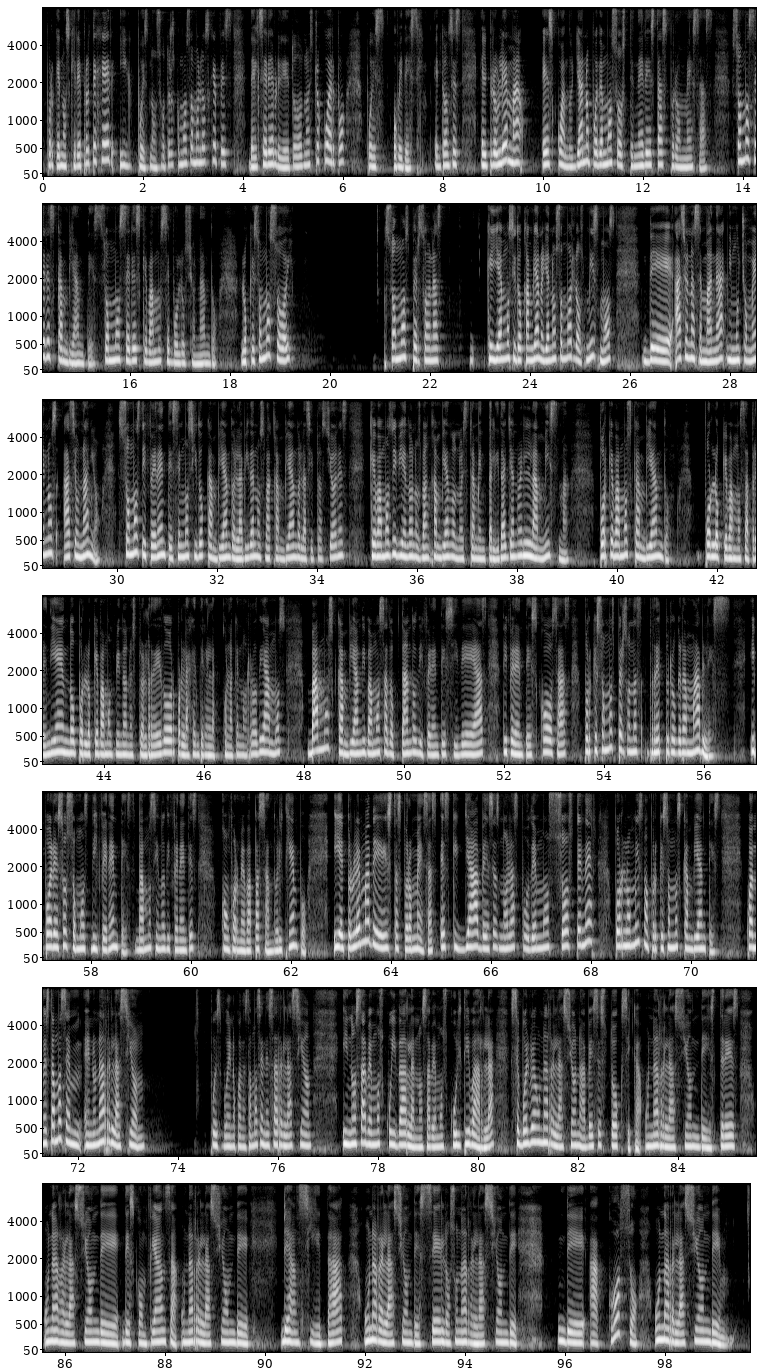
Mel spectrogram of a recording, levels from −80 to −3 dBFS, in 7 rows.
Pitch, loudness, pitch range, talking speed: 195 Hz, -16 LUFS, 170-220 Hz, 130 wpm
